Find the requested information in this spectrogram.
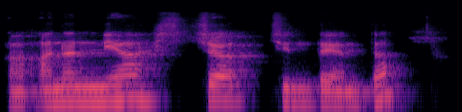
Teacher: यदि आप देखेंगे तो विसर्ग का यहाँ पे श बन जाता है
